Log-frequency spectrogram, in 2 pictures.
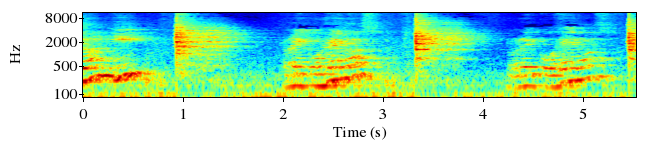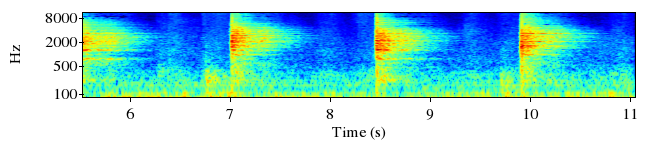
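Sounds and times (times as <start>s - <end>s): wooden stick striking wooden staff: 0.7s - 1.9s, 3.1s - 4.2s, 5.3s - 11.0s.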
